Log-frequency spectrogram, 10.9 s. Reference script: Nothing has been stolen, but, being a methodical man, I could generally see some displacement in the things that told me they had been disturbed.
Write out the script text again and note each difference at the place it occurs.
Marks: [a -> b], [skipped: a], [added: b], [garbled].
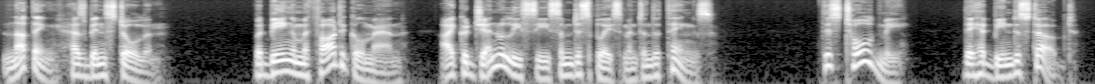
Nothing has been stolen, but, being a methodical man, I could generally see some displacement in the things [that -> this] told me they had been disturbed.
